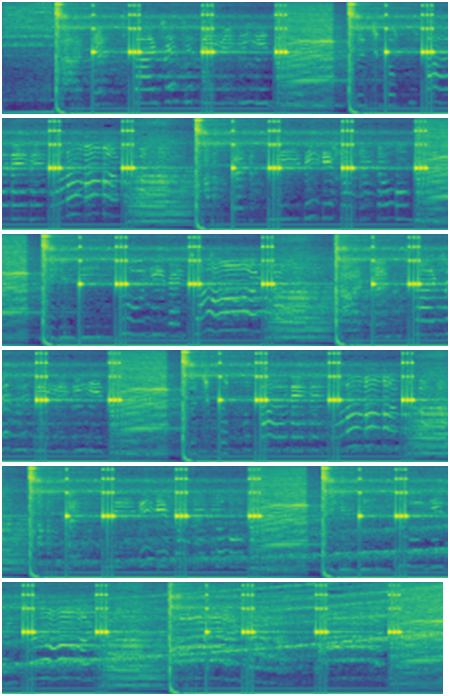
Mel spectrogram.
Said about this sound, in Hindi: आइए अब आपको सुनाते हैं अपने डीजे का तबाही मचाने वाला vibrate base. Please play the vocal travel and base.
